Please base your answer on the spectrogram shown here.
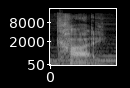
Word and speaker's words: chi: The center of the X, or as it's pronounced in Greek, the chi, as in Alpha Chi Omega.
